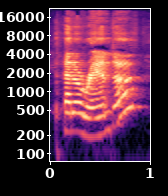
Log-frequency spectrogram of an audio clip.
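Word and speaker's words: Peñaranda: Penaranda. Penaranda, I think is how you say the last name.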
